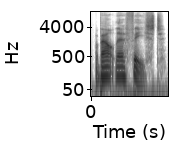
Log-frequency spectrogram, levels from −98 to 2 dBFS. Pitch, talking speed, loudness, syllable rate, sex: 115 Hz, 175 wpm, -20 LUFS, 4.4 syllables/s, male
